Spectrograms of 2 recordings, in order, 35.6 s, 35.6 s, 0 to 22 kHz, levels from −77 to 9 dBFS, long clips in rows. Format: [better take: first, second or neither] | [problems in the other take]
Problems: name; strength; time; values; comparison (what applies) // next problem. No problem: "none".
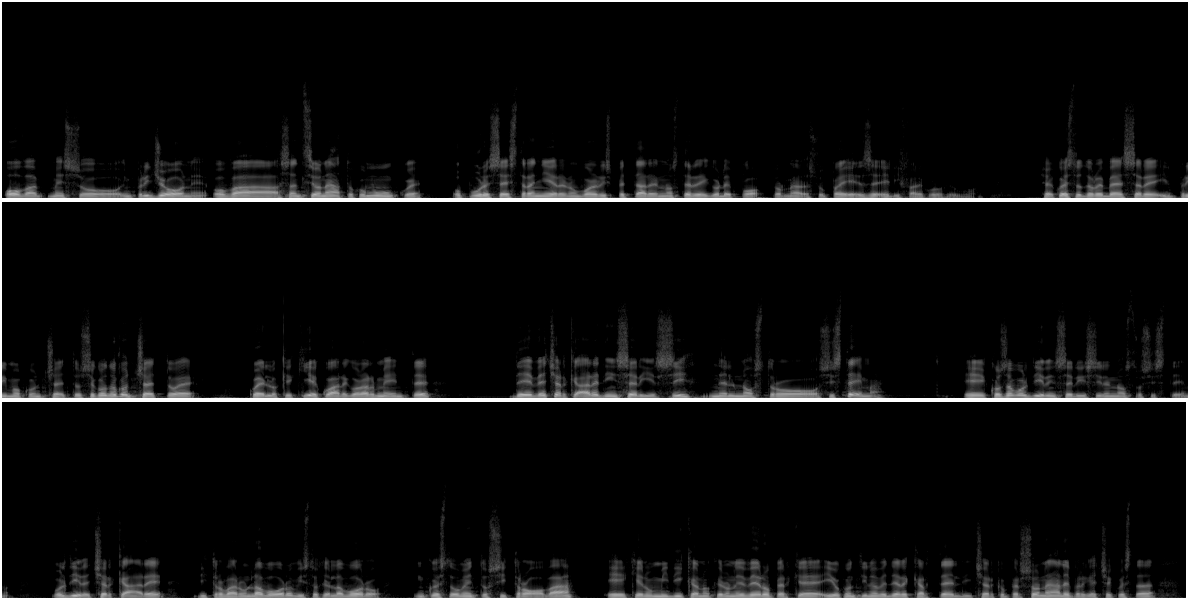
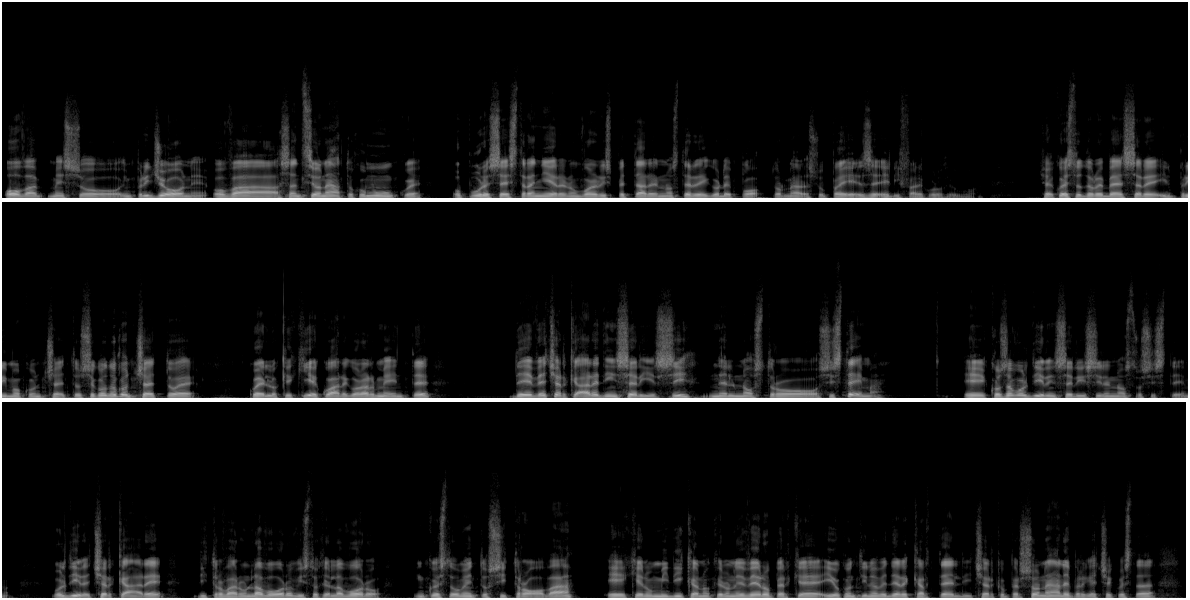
second | muffled; slightly; fading above 1.5 kHz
